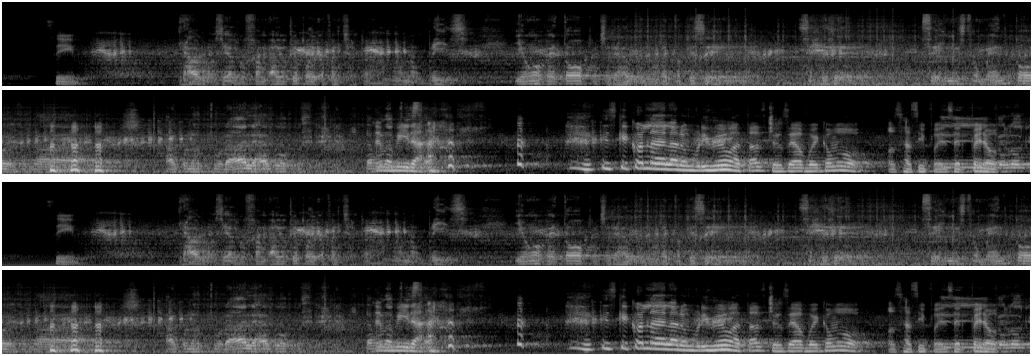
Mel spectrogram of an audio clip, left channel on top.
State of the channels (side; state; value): right; noise; hum, 28 dB below the sound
